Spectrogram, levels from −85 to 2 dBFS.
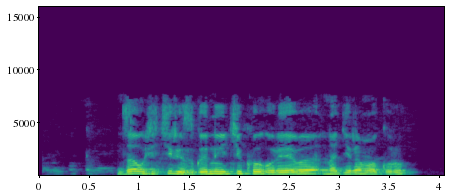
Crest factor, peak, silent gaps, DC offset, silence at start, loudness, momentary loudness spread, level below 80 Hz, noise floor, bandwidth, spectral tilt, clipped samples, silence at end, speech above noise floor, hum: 12 dB; -2 dBFS; none; under 0.1%; 0.5 s; -14 LUFS; 8 LU; -52 dBFS; -44 dBFS; 7.6 kHz; -7.5 dB/octave; under 0.1%; 0.4 s; 30 dB; none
